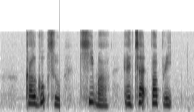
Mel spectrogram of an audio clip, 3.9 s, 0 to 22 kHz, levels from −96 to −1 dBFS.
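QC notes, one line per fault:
1.19 s and 3.51 s: compressed frames skipped. The speech jumps forward by about a tenth of a second each time, which fits one whole frame of roughly 93 ms going missing.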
